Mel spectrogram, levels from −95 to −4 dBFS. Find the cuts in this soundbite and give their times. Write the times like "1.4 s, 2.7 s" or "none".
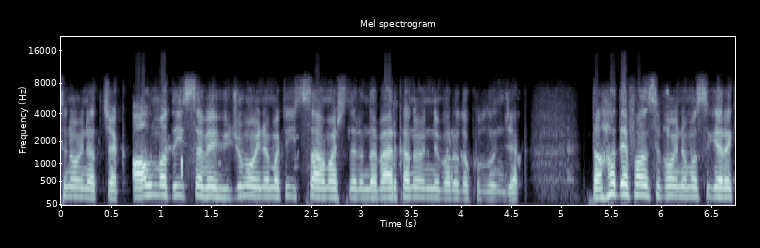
2.2 s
